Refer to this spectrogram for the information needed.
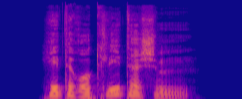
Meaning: strong dative masculine/neuter singular of heteroklitisch
- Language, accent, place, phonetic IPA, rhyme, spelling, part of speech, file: German, Germany, Berlin, [hetəʁoˈkliːtɪʃm̩], -iːtɪʃm̩, heteroklitischem, adjective, De-heteroklitischem.ogg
